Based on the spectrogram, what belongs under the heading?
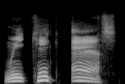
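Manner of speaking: high, slow machine translator voice; flat alien words through a translator box. A narrator's reading. Louis's translator talking to the squad, high and slow. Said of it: "said Louis's translator voice".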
